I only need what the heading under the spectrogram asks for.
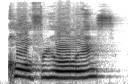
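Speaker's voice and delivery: high, loud mocking jeer. Kid taunting the others, high and loud. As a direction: fling it out like a playground taunt. Children trading insults.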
